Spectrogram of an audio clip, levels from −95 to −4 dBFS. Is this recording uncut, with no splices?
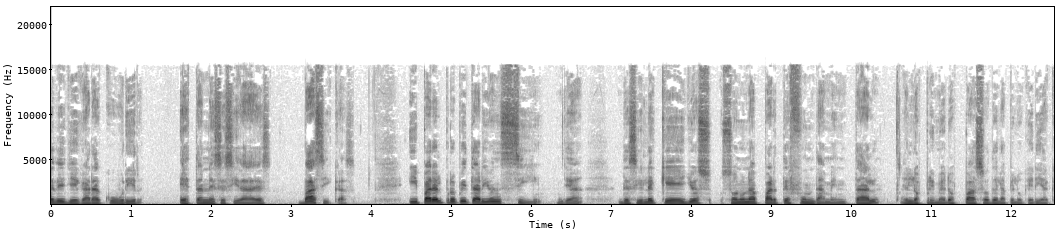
yes; 0 cuts

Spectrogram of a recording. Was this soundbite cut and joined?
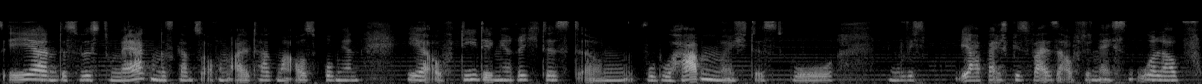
no; 0 cuts

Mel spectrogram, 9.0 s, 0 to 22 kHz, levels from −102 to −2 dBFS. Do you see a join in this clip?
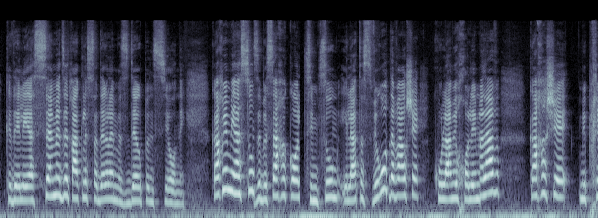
yes; 6 cuts; at 1.0 s, 3.3 s, 3.8 s, 4.5 s, 5.8 s, 7.2 s

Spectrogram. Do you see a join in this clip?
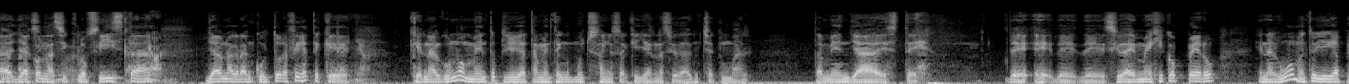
no; 0 cuts

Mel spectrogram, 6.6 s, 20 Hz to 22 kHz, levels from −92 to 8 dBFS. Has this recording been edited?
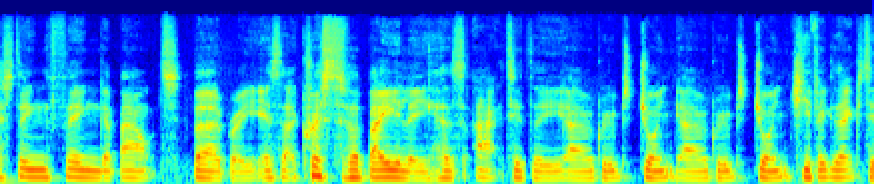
yes; 3 cuts; at 1.4 s, 3.9 s, 5.1 s

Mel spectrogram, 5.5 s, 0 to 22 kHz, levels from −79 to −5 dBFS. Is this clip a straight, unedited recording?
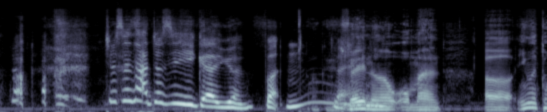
yes; 0 cuts

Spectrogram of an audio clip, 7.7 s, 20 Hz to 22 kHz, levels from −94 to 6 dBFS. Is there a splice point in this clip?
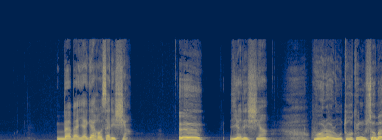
no; 0 cuts

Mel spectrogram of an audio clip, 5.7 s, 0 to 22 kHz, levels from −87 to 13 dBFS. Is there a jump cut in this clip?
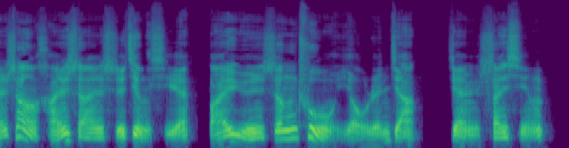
yes; 2 cuts; at 2.0 s, 4.2 s

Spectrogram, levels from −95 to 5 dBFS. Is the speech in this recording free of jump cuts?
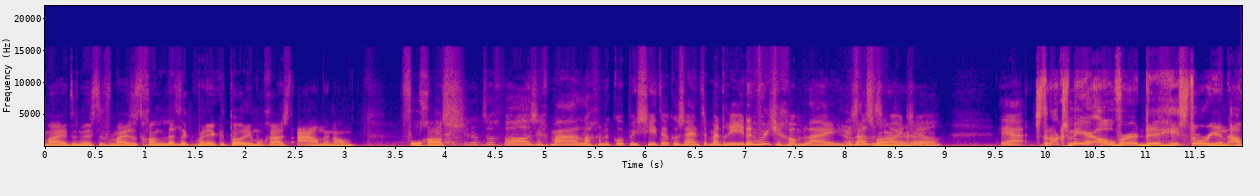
yes; 0 cuts

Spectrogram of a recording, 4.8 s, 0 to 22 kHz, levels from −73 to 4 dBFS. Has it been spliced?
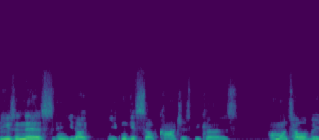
no; 0 cuts

